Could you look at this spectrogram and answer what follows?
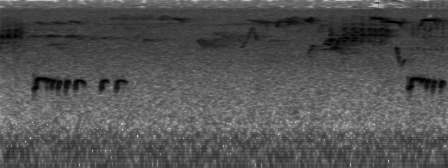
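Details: Cambodian zebra dove calling: a rapid stuttering coo followed by two separate soft notes, then a quiet gap and the next phrase beginning at the end, with thin high chirps of other birds behind.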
